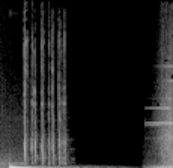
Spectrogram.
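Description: Edited chapter-transition sound effect: a deep bass hit, overlaid with a quick run of about half a dozen sharp typing-like clicks.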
